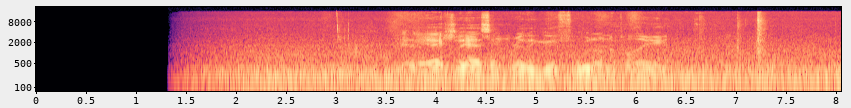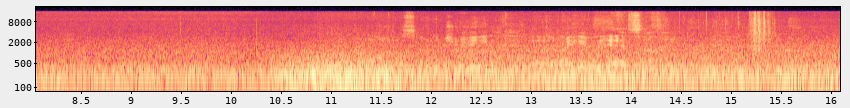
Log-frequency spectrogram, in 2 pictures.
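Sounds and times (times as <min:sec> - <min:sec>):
airplane cabin rumble in flight: 0:09.1 - 0:14.0.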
